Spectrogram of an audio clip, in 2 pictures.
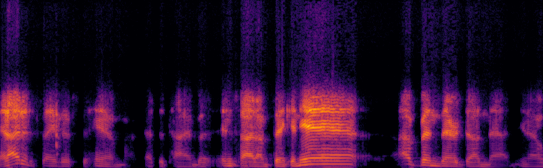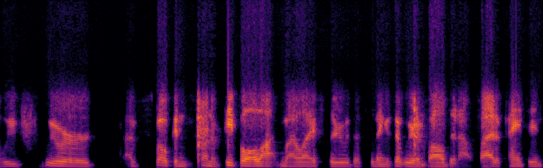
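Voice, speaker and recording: A man's very deep, low voice at a fairly quick pace, with ordinary pitch variation and big swings in loudness. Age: 60s. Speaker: painting company owner. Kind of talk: podcast interview.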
